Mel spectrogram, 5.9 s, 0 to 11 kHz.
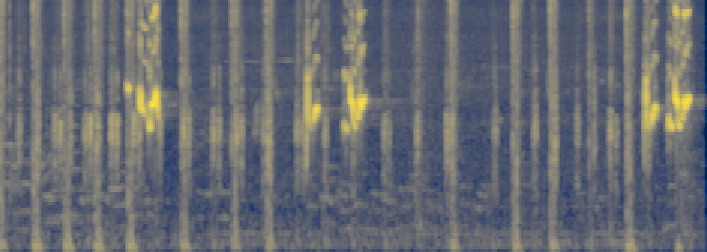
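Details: Lesser green leafbird singing, recorded January 2023: short, bright twittering phrases at about one-second gaps, set against a steady run of sharp dry clicks and taps.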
